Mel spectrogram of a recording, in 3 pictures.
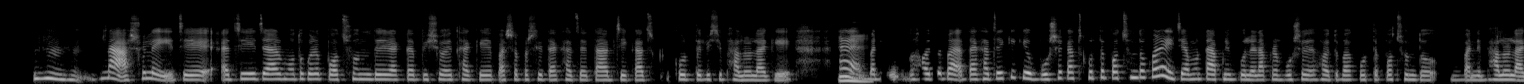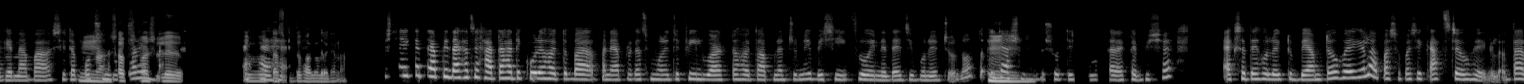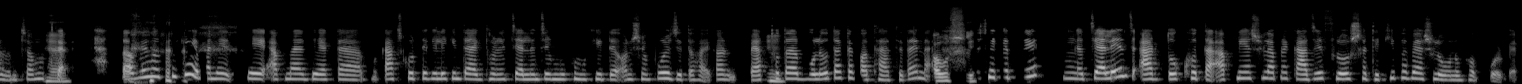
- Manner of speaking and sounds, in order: tapping; other background noise; in English: "field work"; chuckle
- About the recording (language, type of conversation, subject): Bengali, podcast, আপনি কোন ধরনের কাজ করতে করতে সবচেয়ে বেশি ‘তন্ময়তা’ অনুভব করেন?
